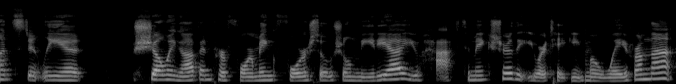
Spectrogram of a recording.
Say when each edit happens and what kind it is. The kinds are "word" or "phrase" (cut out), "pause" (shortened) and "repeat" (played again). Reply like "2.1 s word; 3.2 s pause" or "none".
5.9 s word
